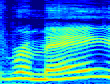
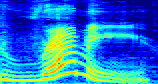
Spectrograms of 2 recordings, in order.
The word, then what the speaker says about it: Reme: Do you read that as Reme or do you read that as Remy? Huh? You're supposed to read that as Remy. Remy. So your name is Remy? It's spelled Reme, but you read it like Remy.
